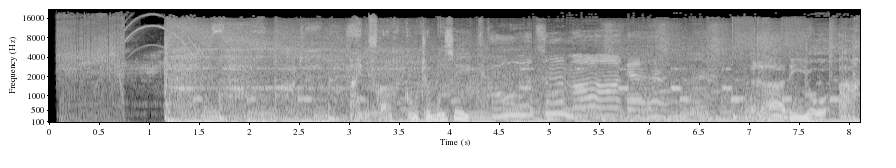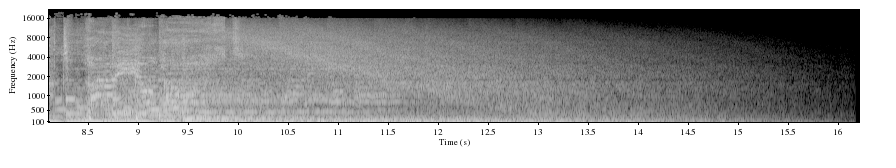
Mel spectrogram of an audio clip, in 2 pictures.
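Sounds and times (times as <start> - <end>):
fast synth transition: 1.2 - 7.0, 8.2 - 15.9
person speaking German: 2.7 - 4.9, 6.8 - 8.9.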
